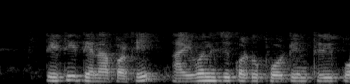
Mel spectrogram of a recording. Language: Gujarati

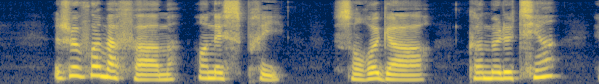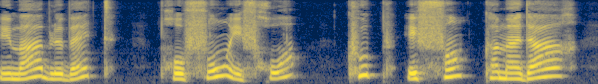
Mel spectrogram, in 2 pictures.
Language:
French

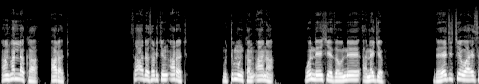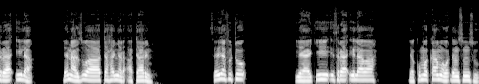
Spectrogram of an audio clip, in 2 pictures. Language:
Hausa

